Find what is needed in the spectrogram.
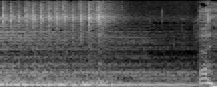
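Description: Closing bars of a recorded song: a held low bass note under a fast, even tapping beat, fading out in the second half.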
